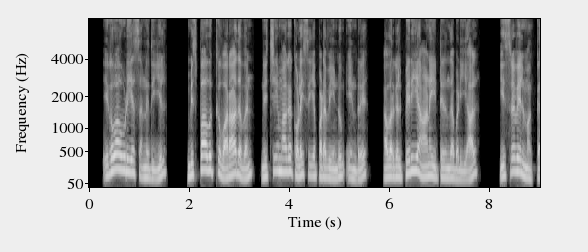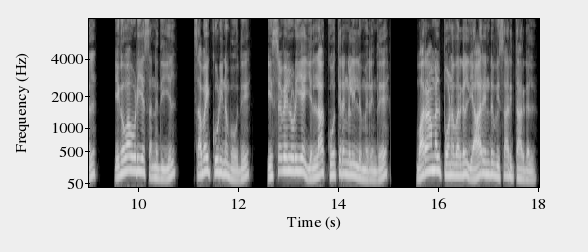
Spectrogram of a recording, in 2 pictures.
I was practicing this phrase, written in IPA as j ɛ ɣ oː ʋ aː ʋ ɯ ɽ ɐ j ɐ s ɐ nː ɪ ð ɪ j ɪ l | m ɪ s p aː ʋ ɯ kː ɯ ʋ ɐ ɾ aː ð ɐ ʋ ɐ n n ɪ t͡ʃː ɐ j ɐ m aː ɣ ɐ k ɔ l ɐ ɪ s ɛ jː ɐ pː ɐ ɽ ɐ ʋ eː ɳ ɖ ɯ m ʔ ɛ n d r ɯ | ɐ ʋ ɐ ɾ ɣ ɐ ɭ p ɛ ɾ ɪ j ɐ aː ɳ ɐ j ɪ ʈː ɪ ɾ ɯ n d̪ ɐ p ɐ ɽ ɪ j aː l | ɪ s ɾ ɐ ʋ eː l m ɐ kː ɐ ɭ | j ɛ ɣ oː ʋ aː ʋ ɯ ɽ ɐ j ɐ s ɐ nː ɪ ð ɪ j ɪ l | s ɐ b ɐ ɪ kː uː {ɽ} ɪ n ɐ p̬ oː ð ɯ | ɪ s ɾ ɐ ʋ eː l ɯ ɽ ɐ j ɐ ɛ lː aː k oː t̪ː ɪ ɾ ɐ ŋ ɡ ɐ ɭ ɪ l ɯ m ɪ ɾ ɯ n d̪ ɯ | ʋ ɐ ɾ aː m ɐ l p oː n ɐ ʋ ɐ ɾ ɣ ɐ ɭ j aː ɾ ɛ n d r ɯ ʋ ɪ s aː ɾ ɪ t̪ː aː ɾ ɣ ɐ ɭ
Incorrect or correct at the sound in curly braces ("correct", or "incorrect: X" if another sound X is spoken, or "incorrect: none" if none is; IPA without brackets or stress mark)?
correct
